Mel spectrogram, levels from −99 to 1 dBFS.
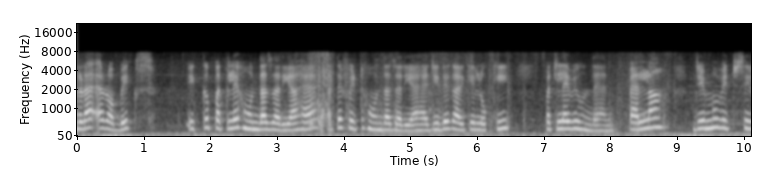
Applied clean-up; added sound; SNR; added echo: none; Zipper (clothing); 16 dB; none.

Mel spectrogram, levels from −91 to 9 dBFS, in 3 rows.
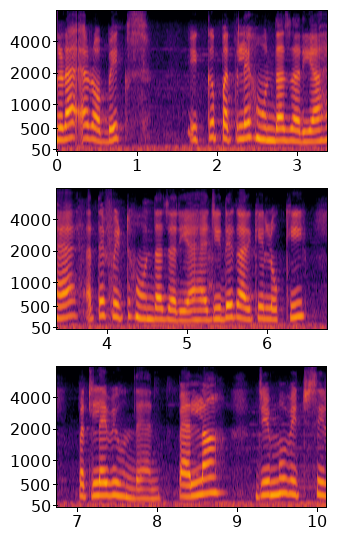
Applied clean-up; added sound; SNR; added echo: none; none; none; none.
